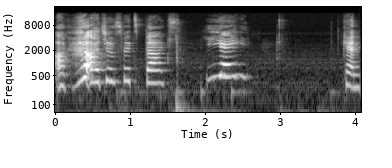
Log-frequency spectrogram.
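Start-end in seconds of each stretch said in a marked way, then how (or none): none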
